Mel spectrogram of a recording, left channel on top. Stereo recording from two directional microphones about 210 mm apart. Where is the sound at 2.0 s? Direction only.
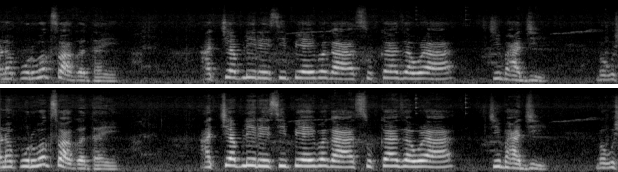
45° right (ahead or behind).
